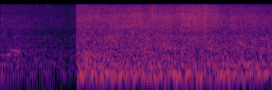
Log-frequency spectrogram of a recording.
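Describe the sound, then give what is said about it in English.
After a brief quiet moment, a powerful fire hose spray bursts on abruptly and keeps roaring as a loud, steady hiss of rushing water, continuous to the end, as firefighters in a training drill keep a water curtain in front of a burning tank prop. “They must keep the curtain of water intact for protection.”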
